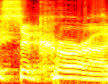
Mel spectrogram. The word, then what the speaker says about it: Sakura: say Sakura come on that's how they pronounced it Sakura you know it's Sakura I know it's Sakura I know Sakura in the in the original that's how you pronounced it that's how the name is pronounced but the dub chose to pronounce it Sakura CU one cultured swine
